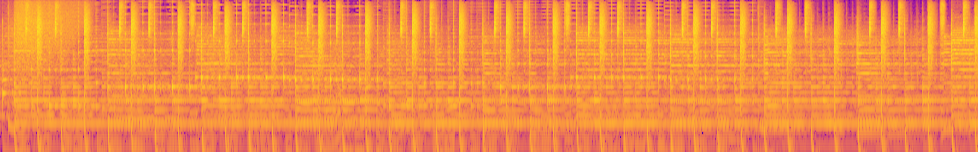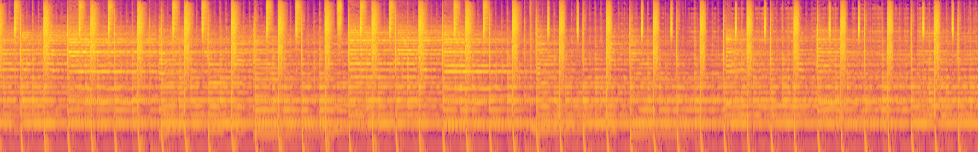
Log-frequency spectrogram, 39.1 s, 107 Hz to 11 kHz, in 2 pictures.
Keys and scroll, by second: 0.8 ctrl+z, 5.4 Delete, 8.2 shift+F2, 8.6 Escape, 15.8 KP_Add, 26.8 KP_Add, 35.4 w.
